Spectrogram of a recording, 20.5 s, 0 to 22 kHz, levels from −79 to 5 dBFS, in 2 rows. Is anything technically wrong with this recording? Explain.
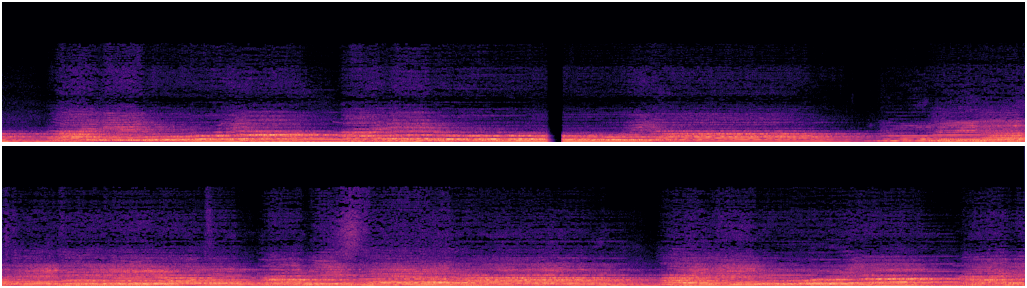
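Yes, there's a call audio freeze at 5.45–5.62 s: the last sound smears into a fading buzz, then briefly goes silent, likely from delayed packets draining the jitter buffer.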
